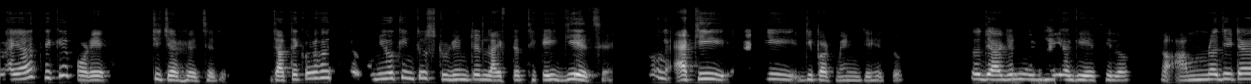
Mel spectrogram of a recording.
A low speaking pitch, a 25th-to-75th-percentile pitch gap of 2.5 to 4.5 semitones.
No: high, 225 Hz; average, 4.0 semitones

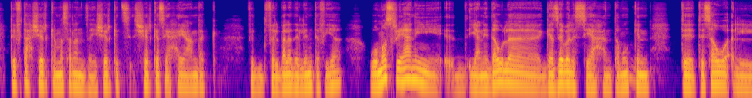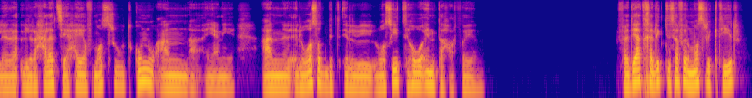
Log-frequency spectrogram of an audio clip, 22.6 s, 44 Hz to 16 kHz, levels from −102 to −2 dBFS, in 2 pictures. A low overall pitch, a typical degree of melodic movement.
Yes: very low, 95 Hz; average, 3.5 semitones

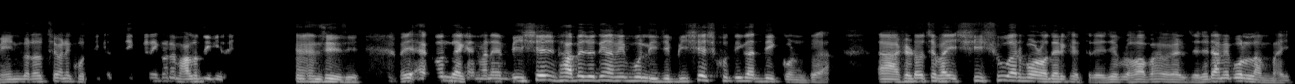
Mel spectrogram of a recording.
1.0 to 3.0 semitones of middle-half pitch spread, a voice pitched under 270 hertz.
No: average, 4.2 semitones; medium, 140 Hz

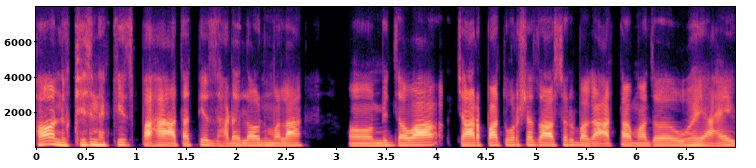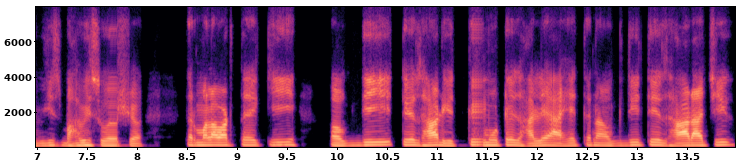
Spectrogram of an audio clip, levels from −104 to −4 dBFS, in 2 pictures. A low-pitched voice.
Yes: low, 130 Hz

